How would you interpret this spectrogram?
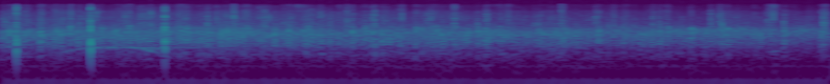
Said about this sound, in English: We have a group of people who week in and week out make sure that you have a place to sit in here. Our chair team, let's give them a big round of applause to thank them.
